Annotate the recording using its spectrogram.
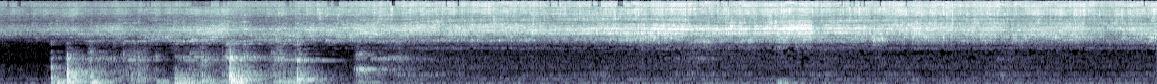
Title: toilet hissing noise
